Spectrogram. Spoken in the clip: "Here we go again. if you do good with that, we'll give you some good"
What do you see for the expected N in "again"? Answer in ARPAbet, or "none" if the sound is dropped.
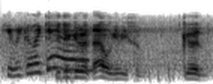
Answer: none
